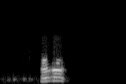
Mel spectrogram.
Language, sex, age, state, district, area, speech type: Hindi, male, 18-30, Bihar, Begusarai, rural, conversation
